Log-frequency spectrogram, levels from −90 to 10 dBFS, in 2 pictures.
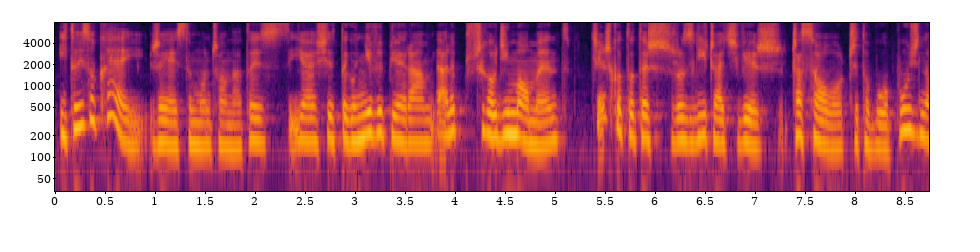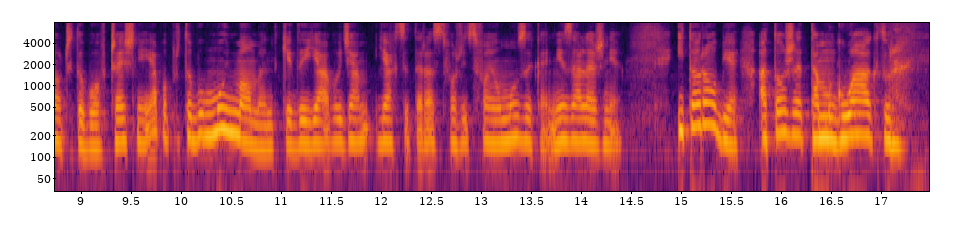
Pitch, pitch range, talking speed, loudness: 175 Hz, 160-200 Hz, 200 wpm, -17 LUFS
